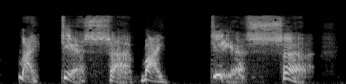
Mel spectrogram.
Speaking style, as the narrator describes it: cried Ivan Andreyitch, turning cold with terror

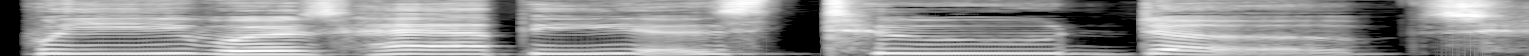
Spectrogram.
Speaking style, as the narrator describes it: she wailed, choking

